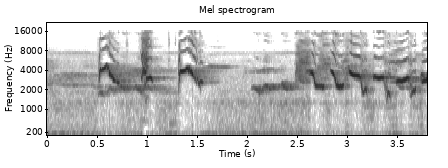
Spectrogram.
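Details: Oriental magpie-robin in full, lively song laced with imitated Javan myna sounds: sharp whistled upslurs and downslurs, then a fast run of bright, varied notes after a short pause.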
